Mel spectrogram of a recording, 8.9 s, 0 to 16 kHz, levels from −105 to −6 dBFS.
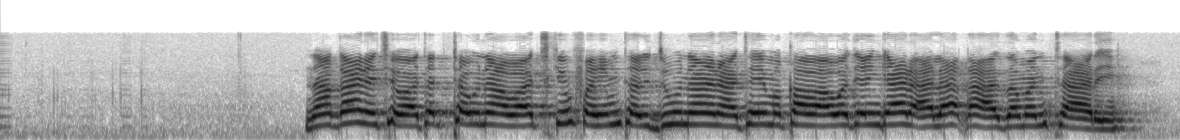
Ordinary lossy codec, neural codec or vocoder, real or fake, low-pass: none; none; real; 7.2 kHz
